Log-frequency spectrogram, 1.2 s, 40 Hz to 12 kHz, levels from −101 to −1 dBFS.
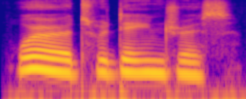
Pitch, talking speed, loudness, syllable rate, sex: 190 Hz, 145 wpm, -17 LUFS, 5.2 syllables/s, female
